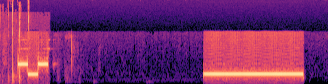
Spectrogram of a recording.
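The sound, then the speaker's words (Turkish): A telephone is dialed for a live studio-to-studio call on Radyo Karavan: a quick run of three touch-tone beeps, then after a pause a single long, steady ringing tone lasting about two seconds. No one speaks. “Ben şu an Eşref'in telefonunu çeviriyorum ve çalıyor.”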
